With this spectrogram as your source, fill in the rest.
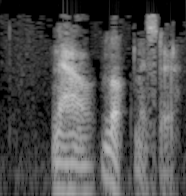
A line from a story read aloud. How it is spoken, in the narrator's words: the hunter said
